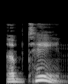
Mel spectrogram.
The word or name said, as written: obtain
